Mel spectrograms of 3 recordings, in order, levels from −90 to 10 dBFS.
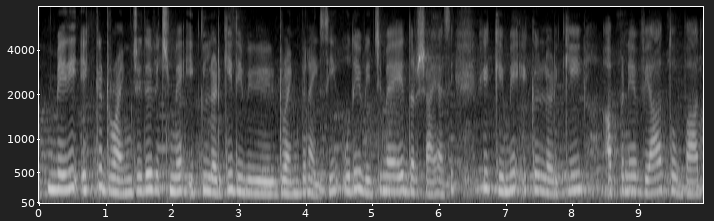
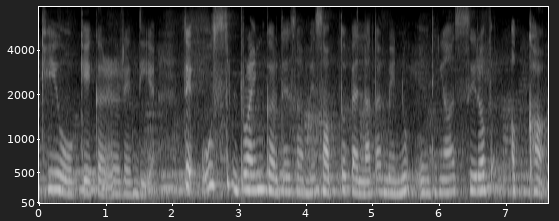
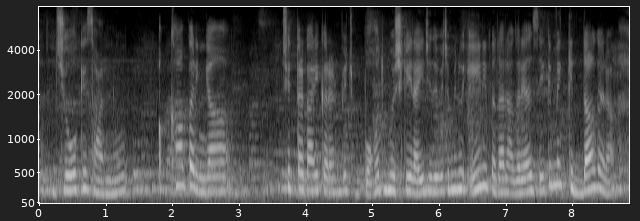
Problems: constant background noise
